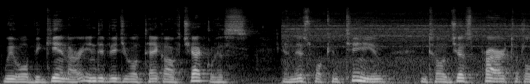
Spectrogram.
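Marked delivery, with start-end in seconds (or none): none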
